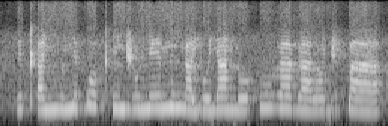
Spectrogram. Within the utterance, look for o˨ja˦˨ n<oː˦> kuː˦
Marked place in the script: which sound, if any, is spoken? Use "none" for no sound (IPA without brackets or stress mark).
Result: oː˨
